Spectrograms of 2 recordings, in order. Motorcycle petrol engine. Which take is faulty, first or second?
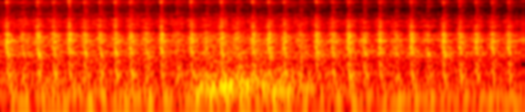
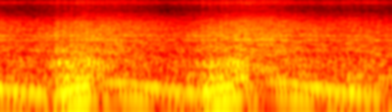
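first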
